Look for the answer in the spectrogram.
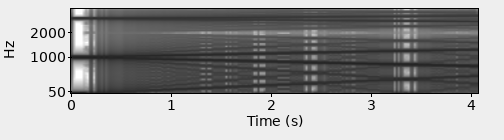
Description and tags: Generated using the following C program:
main(t){for(;;t++)putchar(
(t>>2)*(99999&t;>>10)
howl, weird, otherworldly, wail, unnatural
